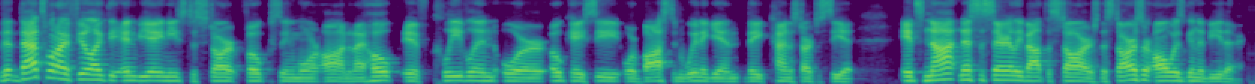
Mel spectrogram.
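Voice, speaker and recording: A man's voice: mid-range voice, fairly quick, pushed and bright, clean tone. A man hosting a sports radio show, talking basketball in a casual, opinionated and emphatic way. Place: radio studio.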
